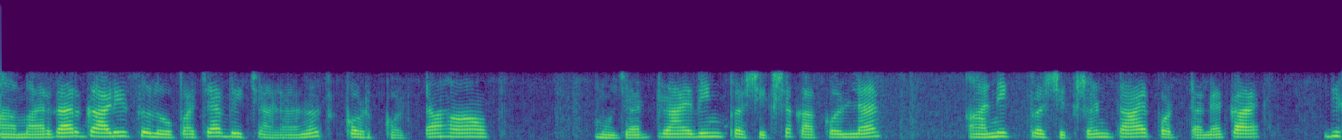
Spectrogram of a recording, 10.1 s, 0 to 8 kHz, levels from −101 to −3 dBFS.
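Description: A speech recording with a rough, buzzy tremolo running through its whole length, the level pulsing by about 6 dB at around 50 times a second. That flutter is overlap-add ripple: the audio was split into windowed frames and rejoined with overlaps that don't sum to a steady gain, so loudness swells and dips once per frame. From 1.36 to 5.09 s, and again from 8.29 s to the end just after "आनीक प्रशिक्षण", the voice turns coarser and more synthetic while the bandwidth stays unchanged and nothing drops out. That is an AMR rate drop, and the sound fits the narrowband codec falling from 12.2 to 4.75 kbps, giving fewer bits to the voice model, presumably to protect a weak radio link.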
